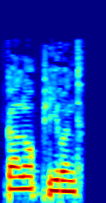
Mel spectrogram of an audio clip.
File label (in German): "galoppierend", German; adjectives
